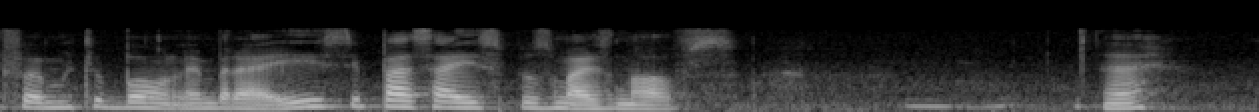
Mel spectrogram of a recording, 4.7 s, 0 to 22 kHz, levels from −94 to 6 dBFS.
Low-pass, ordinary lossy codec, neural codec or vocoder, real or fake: 7.2 kHz; none; none; real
